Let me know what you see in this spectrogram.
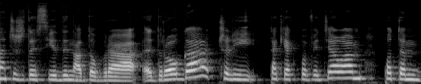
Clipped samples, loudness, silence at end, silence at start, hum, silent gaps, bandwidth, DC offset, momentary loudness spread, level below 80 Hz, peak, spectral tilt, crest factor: under 0.1%; -20 LUFS; 0 s; 0 s; none; none; 17 kHz; under 0.1%; 9 LU; -58 dBFS; -4 dBFS; -6.5 dB/octave; 16 dB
